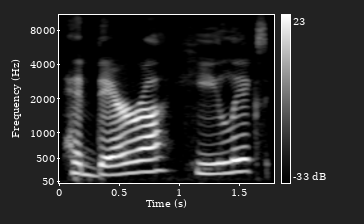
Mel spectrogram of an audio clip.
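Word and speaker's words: Hedera helix: of HRA helix or the correct way to say it guys if you want to be that person who wants to correct people it's actually hyera Helix English ivy this one right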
